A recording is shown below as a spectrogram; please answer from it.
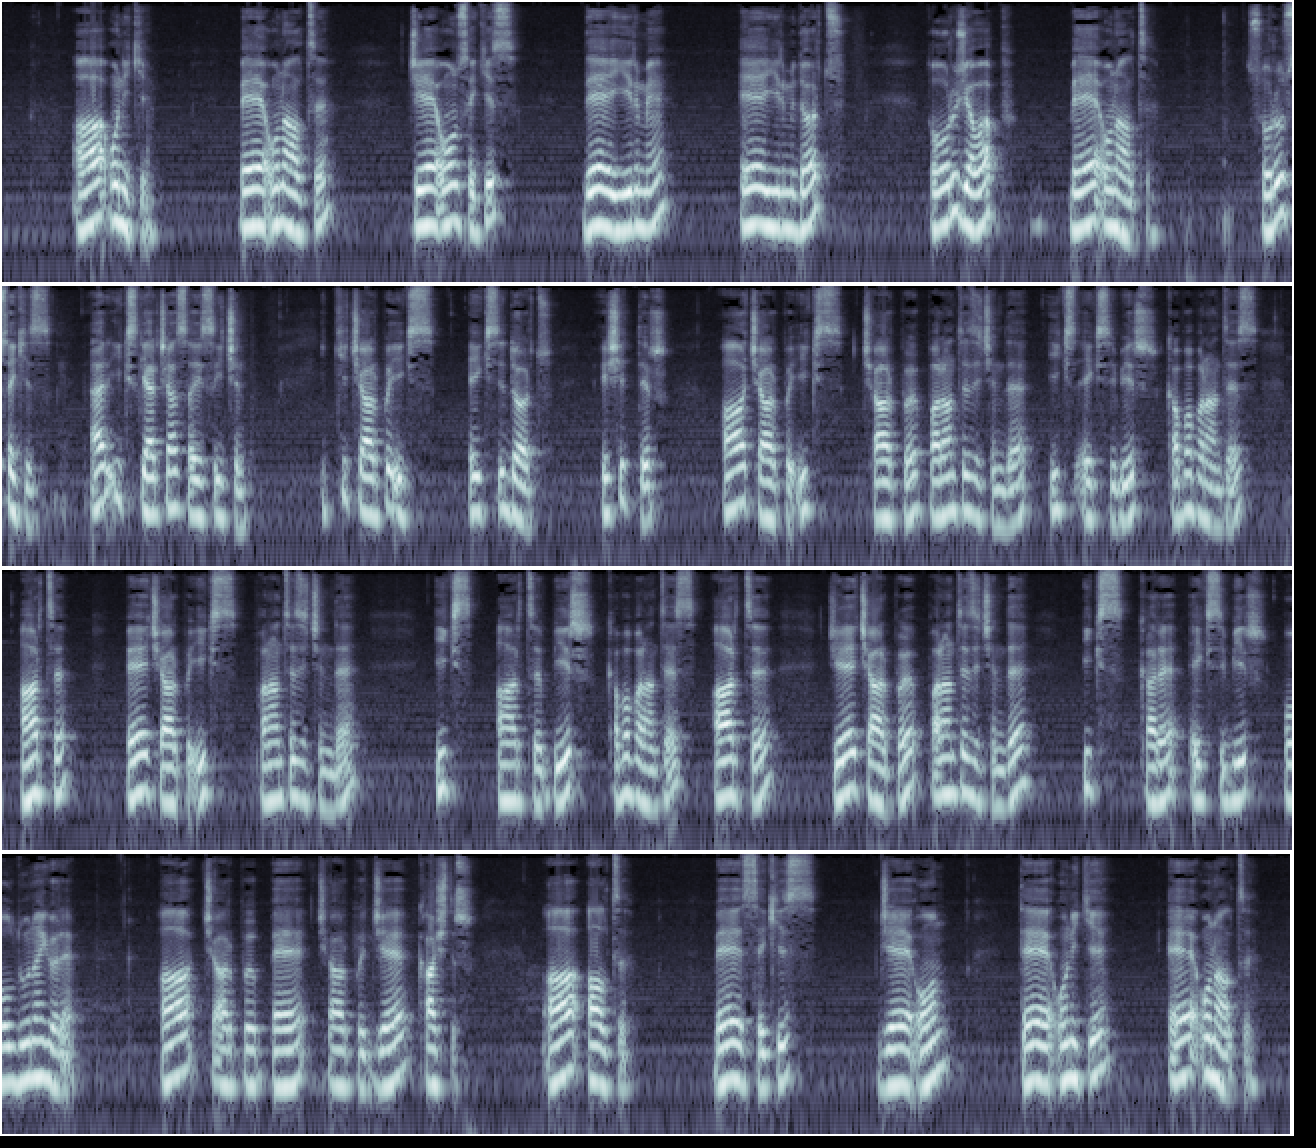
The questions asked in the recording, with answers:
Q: Her x gerçel sayısı için 2 çarpı x eksi 4 eşittir a çarpı x çarpı parantez içinde x eksi 1 kapa parantez artı b çarpı x parantez içinde x artı 1 kapa parantez artı c çarpı parantez içinde x kare eksi 1 olduğuna göre a çarpı b çarpı c kaçtır?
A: Doğru cevap D 12.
